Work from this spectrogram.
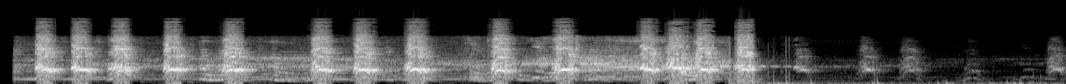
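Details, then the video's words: Puppies frightened by a Halloween prop bark in a rapid, irregular volley of sharp yaps, about two per second, then trail off into scattered softer yips after eight seconds. "Puppies scared of Halloween prop"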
